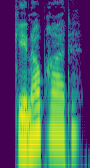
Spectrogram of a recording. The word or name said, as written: genoprette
